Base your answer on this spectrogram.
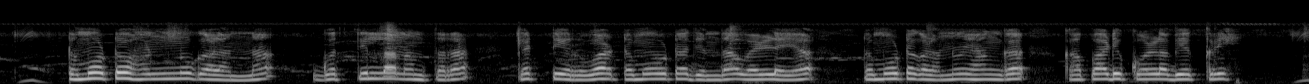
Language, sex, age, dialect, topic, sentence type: Kannada, male, 18-24, Dharwad Kannada, agriculture, question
